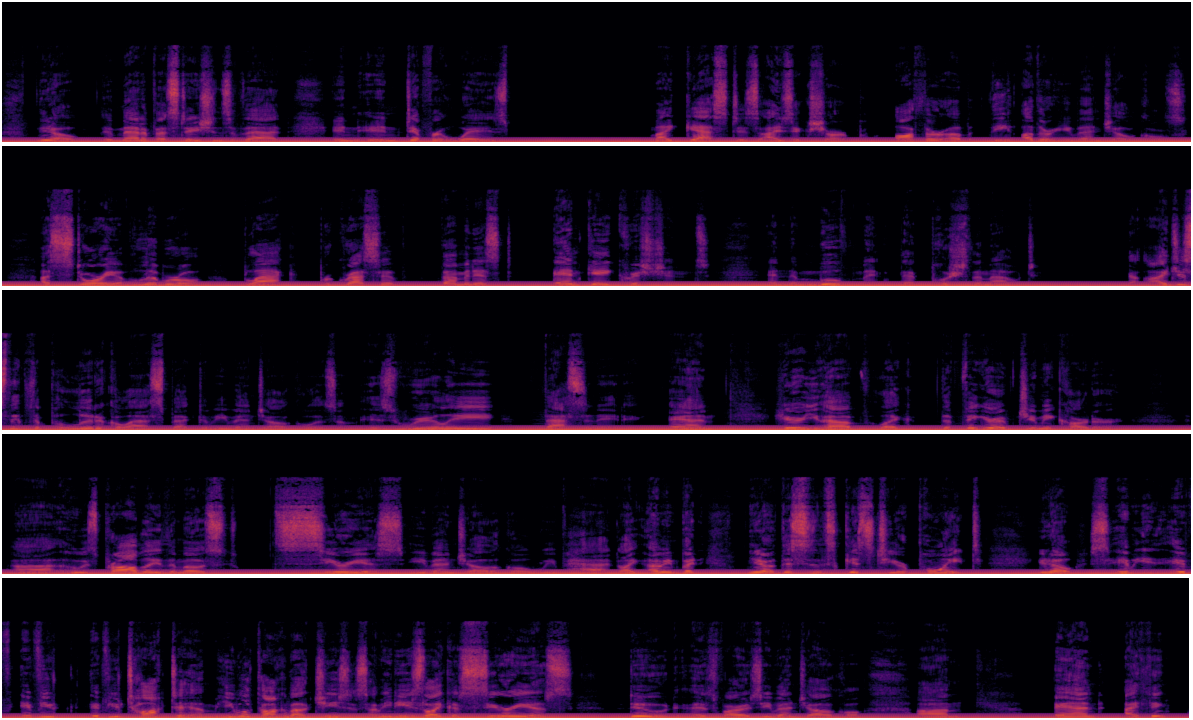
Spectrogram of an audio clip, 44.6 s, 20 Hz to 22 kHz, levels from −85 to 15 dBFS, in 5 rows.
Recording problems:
electrical hum; loud; throughout; 60 Hz, 6 dB below the speech

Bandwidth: 15 kHz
